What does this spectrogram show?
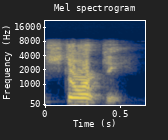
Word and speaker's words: storgē: Story.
